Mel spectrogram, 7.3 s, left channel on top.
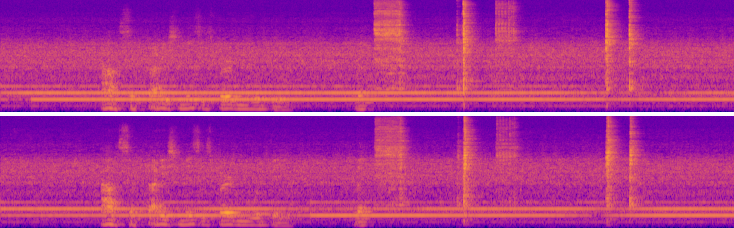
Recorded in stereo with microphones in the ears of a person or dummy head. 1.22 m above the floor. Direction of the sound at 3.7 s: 75° left (ahead or behind).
